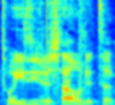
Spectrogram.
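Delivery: normal talking voice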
